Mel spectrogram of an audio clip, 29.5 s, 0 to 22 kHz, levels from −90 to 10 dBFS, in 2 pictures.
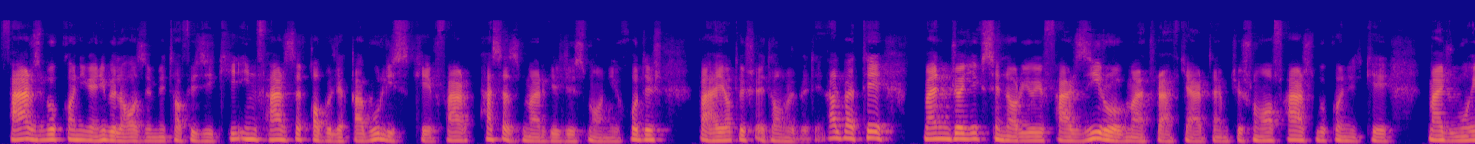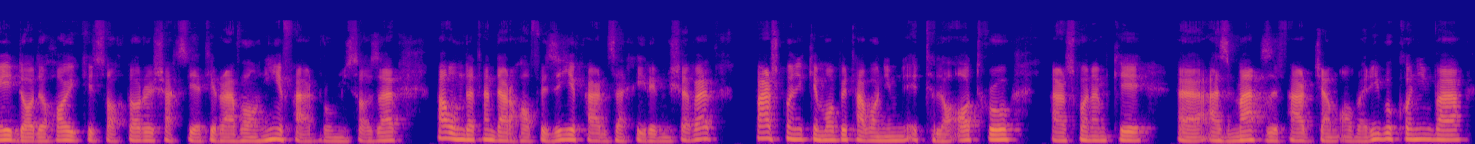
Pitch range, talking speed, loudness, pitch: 105-135 Hz, 140 wpm, -28 LUFS, 120 Hz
